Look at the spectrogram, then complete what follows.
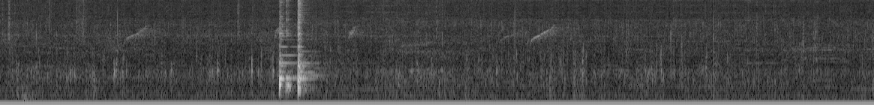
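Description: Chicken simmering in plenty of liquid in a covered pan on the stove: a steady bubbling hiss, with a short sharp double sound about two seconds in.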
